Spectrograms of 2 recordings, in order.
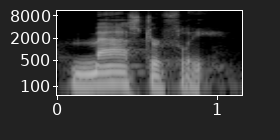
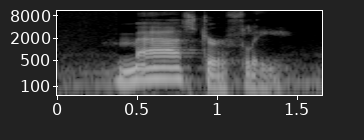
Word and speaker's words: masterfully: l l y and the stress is on the first syllable so the U is silent example he played the guitar last night he played the guitar masterfully masterfully three syllables don't pronounce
